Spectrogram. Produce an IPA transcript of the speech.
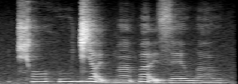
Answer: t͡ɕʰɔ˦hu˦ d͡ʑa̰˦˨ɪ̯bã˨pa̰˦˨ɪ̯ zɛ˨wa˦ʊ̯

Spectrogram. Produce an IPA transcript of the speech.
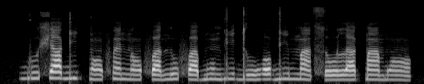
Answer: ɡu˧ʃa˦ɡi˧ k͡pɔ̃˨fɛ̃˧nɔ̃˨ fa˨nu˧fa˨ bũ˧ɡi˧ du˨wɔ˧ɡi˦ mã˦˨ so˨˦ la˧k͡pã˦bɔ̃˦˨

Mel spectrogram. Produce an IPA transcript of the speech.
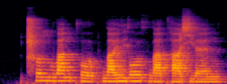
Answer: ʈ͡ʂʰɤ˦ŋlwa˦nt̪ʰo˨˩ʊ̯pʰwa˨˦ɪ̯ ljo˦ʊ̯xwä˨˦ t̪ʰä˨˦ɕjɛ˨˩n

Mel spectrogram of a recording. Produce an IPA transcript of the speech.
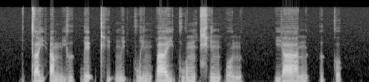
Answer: ta˦˥jʔa˨˩mjɯː˦˥k̚we˥˩ʔ kʰi˨˩ʔmi˥˩ʔkwi˩˦n paː˧jkwo˦˥mt͡ɕʰi˧n po˨˩n | jaː˨˩nɯ˦˥k̚ ʔɯ˥˩k̚ ʔo˦˥k̚

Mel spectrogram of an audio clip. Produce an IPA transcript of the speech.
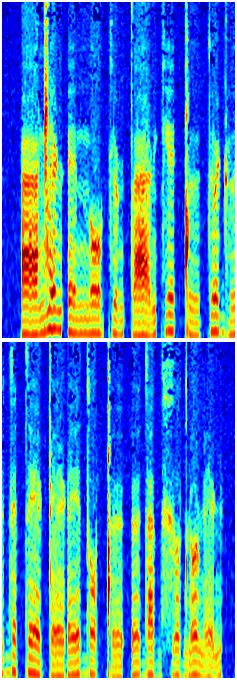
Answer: æ ŋ͡ǁeɳʔenokʲøɳ t̪æɳkʲe ǃʉt̪ʉe̯ ɖʱʉde te ʈe ɽe doǃøʔø dædxʲodɳoɳeɳ

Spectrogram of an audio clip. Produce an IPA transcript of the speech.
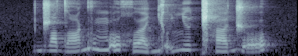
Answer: d͡ʒɐ˧˩dˤu˩˥j ɡu˧˩˧ mo̰˥˩wχʷa˧˩˧ɟo̰˩˥ ʎɨ˧˩˧ǁʰa˩˥d͡ʒo̰˩˥

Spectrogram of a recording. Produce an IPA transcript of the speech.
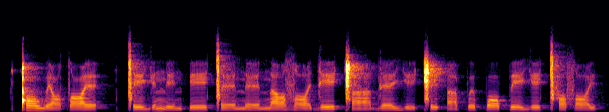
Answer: ǃɔː˥wɛː˩tˤɛː˧ | ǀe˧jɪ˥neː˩n ʔeː˧ǀɛː˩nɛː˩naː˧ zˤeː˩deː˥ǁaː˩ dɛː˧je˩ǁɪ˥ ʔa˩pə˧pɔ˥ pe˥je˥ ǀʰɪ˧sˤɪː˧

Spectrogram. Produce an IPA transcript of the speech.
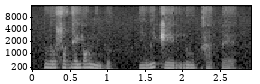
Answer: lo˦sɔ˦ dɛ˦jɔ˦ŋĩ˨bʊ˨ | i˨wi˦t͡ʃeː˨ ruː˦kʰa˨k͡pɛ˨

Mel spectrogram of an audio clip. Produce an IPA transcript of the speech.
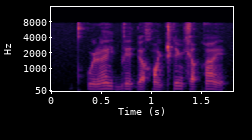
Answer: kʷʰeɭɛ̃j beɠɛ χɔ̃jʈʰiɳxi qẽ

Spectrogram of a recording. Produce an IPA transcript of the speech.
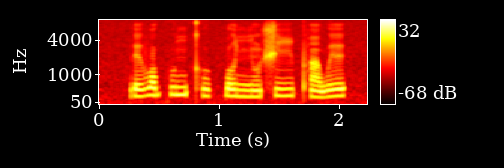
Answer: ɾɪ˨˦βɔ˦ kʷi˦ŋ kʰu˨ k͡po˦˨ɲũ˨ʃiː˦pʰã˨ wɪ˦

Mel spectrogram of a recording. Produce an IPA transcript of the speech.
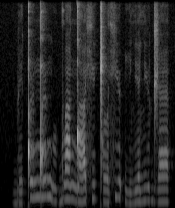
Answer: be˨ǃø˦ ŋ͡ǃø˦ŋu˨ ɡwa˧ŋ͡ǃa˨˦ xʲə˧ǁɤ˨xʲø˦ ʔi˨lʲɛ˧lʲø˦d͡ʒæ˦

